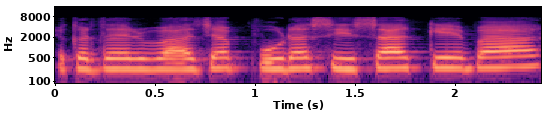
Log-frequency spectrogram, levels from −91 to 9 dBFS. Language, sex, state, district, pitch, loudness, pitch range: Bhojpuri, female, Bihar, Muzaffarpur, 245 Hz, -13 LUFS, 235-250 Hz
